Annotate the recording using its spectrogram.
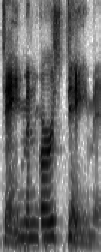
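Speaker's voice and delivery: epic cinematic movie trailer announcer delivery. After asking for the trailer voice, the speaker announces the matchup in a deep movie trailer voice. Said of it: "I need the deep trailer voice".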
